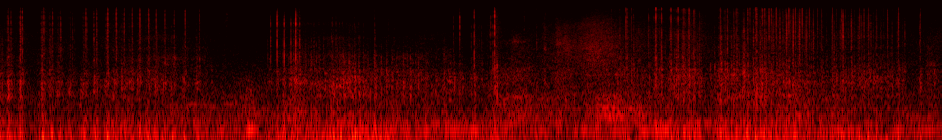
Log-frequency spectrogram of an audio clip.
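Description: Long nails tap rapidly on the plastic cover of a red spiral notebook, making a dense run of short, dry clicking taps. Each tap dies away almost instantly, over a low, thuddy body of sound with faint bright clicks on top.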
